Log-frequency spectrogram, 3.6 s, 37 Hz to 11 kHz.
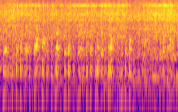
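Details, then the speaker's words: Kia Ceed GT (pro_cee'd GT) cold start at 2 °C with long-standing cold-start misfire: lumpy idle with stumbling pulses, misfiring far worse than before, engine light flashing, strong rotten-egg smell; owner suspects catalytic converter. "it started doing something that it's not done so far that is very worrying it's misfiring loads but way worse than it's ever done it before"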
